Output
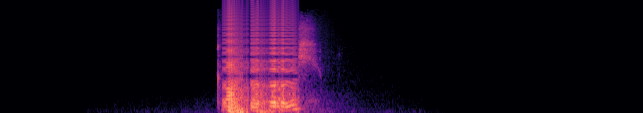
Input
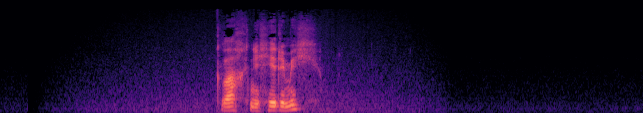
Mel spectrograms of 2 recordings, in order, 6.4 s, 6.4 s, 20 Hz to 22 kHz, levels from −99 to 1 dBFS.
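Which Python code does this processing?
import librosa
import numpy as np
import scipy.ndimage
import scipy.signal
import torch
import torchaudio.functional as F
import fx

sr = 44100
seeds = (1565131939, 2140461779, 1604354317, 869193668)

p1 = fx.over_compress(x, sr, threshold_db=-33.0, ratio=-1.0)
p2 = x + (p1 * librosa.db_to_amplitude(2.0))
p3 = fx.sample_hold(p2, sr, seeds[0], rate_hz=1400.0, jitter_pct=0, at=(2.21, 2.99))
p4 = fx.rotary(p3, sr, hz=0.7)
p5 = fx.band_widen(p4, sr, depth_pct=100)
y = p5 * librosa.db_to_amplitude(-2.5)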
